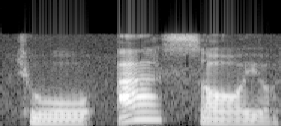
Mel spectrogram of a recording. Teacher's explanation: 히읗 소리는 소리가 안 나는 거예요. 그래서 좋았어요. 히읗은 아예 소리가 안 나요.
